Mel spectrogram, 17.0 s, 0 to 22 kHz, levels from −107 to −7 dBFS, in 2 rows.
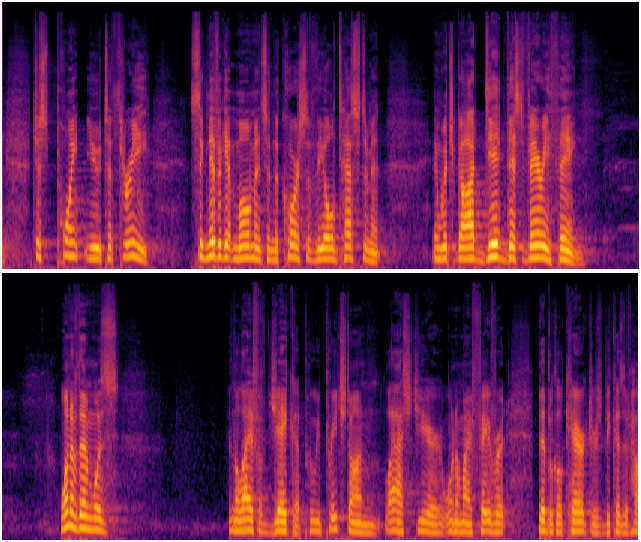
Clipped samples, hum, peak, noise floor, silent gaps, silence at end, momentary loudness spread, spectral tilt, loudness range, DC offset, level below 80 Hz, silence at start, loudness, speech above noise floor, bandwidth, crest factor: under 0.1%; none; -6 dBFS; -74 dBFS; none; 0 s; 13 LU; -7 dB/octave; 6 LU; under 0.1%; -64 dBFS; 0 s; -27 LUFS; 48 dB; 14.5 kHz; 22 dB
